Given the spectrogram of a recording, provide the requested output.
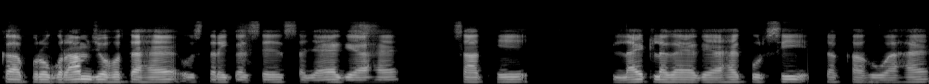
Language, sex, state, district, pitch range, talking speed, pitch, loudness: Hindi, male, Chhattisgarh, Balrampur, 110-115 Hz, 140 wpm, 115 Hz, -26 LUFS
